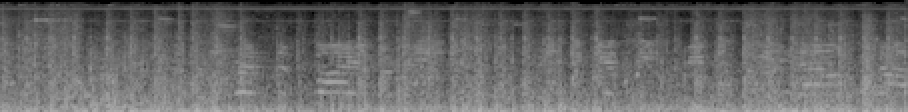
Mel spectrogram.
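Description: Gunfire in the video game Battle L.A., rapid continuous bursts of machine-gun shots over a dense, loud battle din, with a voice partly mixed in.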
